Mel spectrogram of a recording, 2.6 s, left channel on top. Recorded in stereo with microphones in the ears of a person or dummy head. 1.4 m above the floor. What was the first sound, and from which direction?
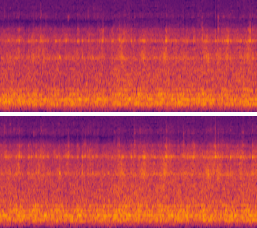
Only background noise.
